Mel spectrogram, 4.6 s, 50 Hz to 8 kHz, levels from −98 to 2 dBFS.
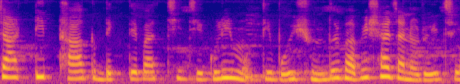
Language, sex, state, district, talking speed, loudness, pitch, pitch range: Bengali, female, West Bengal, Paschim Medinipur, 145 wpm, -17 LUFS, 245 Hz, 230-280 Hz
